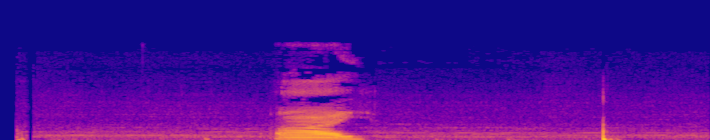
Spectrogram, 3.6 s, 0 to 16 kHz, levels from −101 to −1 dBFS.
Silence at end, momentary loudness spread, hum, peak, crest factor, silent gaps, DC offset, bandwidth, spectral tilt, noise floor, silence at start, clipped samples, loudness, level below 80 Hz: 0.5 s; 27 LU; none; -2 dBFS; 26 dB; none; under 0.1%; 11.5 kHz; -6.5 dB/octave; -50 dBFS; 0.1 s; under 0.1%; -24 LUFS; -46 dBFS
